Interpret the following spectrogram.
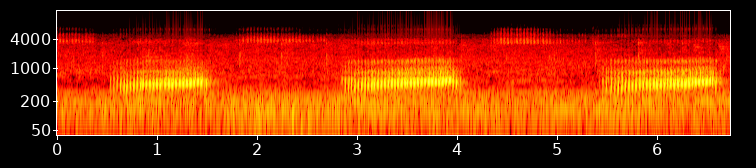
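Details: An orange domestic cat purrs in three rough, buzzy bursts, each about a second long with short pauses between.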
